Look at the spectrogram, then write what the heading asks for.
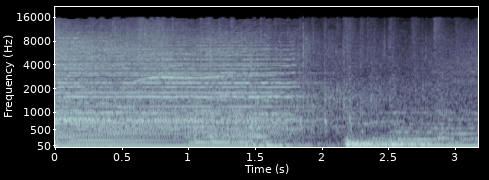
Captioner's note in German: Jubel, lässige Klänge; Pfiffe; Spannungsvolle Klänge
